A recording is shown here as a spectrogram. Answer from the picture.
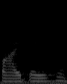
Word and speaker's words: Bybeza: Well, thank you for the pronunciation. You did very well. N-E-O-L-A. Last name is Bybeza, B-Y-E-B-E-Z-A.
